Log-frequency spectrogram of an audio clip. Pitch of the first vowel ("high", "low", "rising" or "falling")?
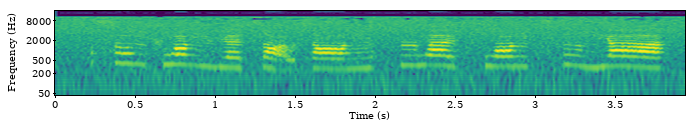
falling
